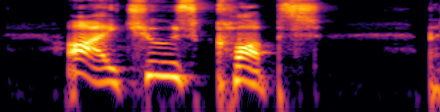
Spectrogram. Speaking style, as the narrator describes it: The brawny warrior growled

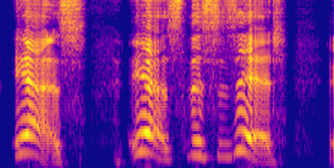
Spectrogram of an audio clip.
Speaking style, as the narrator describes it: exclaimed Kovalov

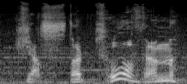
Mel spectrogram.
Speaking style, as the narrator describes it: He gritted his teeth and sneered

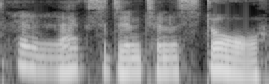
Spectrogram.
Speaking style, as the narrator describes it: David replied in a mumbled voice

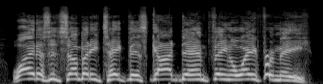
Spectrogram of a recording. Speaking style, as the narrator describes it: a great-grandmother struggling with a butter churn and screaming into the void

